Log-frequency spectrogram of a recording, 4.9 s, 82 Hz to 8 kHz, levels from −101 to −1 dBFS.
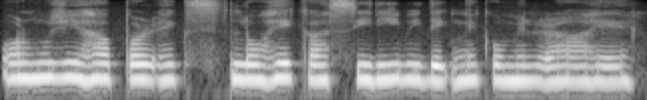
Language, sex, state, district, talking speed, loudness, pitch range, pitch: Hindi, female, Arunachal Pradesh, Papum Pare, 175 wpm, -14 LUFS, 200-220 Hz, 210 Hz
